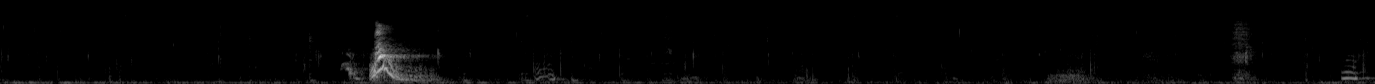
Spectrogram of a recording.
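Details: Golden Retriever puppy in a milk bath gives one sharp, loud yelp just before four seconds, followed by a few faint, short soft sounds in an otherwise quiet indoor room.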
